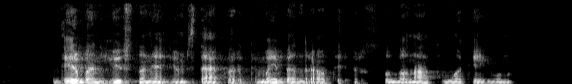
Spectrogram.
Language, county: Lithuanian, Klaipėda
